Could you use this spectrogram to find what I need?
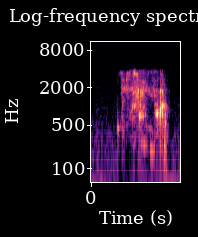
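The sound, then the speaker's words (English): Libation liquid poured out during a spiritual ceremony: a faint, brief splashing pour lasting about a second, with no voices. “And as I go over, I like to pour libation, first of all, to Oladulama Ray, who is the higher force in our life”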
